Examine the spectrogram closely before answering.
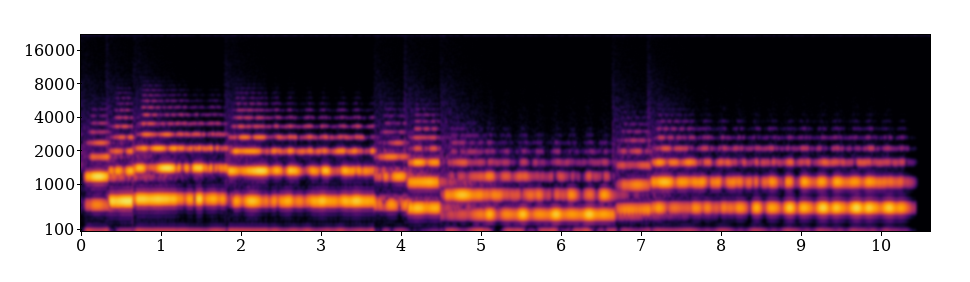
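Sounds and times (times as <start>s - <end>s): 
synth flute: 0.0s - 10.5s.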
